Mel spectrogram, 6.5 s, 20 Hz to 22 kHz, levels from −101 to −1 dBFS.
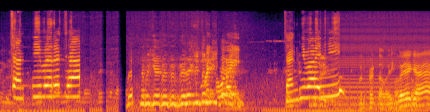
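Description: Between 1.27 and 1.90 s the sound stalls three times, at 1.27–1.35 s, 1.51–1.60 s and 1.76–1.90 s. Each time the last sound is stretched and fades, and the last gap drops to silence for about 40 ms before the audio returns. This is burst of packet loss: about 60, 60 and then 120 ms of audio never arrived, so the receiver extended what it had and skipped ahead.

At 2.34–2.40 s and again at 2.48–2.52 s there are briefer smears, a wobble rather than a dropout. This is short concealed packet loss. Roughly 40 ms and then 20 ms went missing, and the decoder patched each hole by continuing the preceding sound before blending back into the real signal.

From 4.98 s to the end, a hard, raspy buzz sits under the audio at about 15 dB below the signal, steady and unrelated to it. This is GSM phone buzz. A nearby 2G phone on a call transmits in 217 Hz bursts, and the audio circuitry rectifies those radio pulses into a harmonic-rich tone.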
